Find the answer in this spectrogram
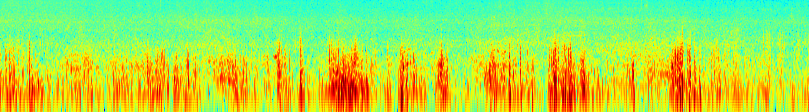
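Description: Typhoon wind gusting and buffeting the phone's microphone in irregular low rumbling surges over a steady hiss.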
